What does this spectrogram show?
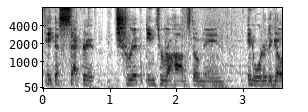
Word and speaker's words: Rahab: So that's Rahab. I almost beefed his pronunciation.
